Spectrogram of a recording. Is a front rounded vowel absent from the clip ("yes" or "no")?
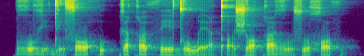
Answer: no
